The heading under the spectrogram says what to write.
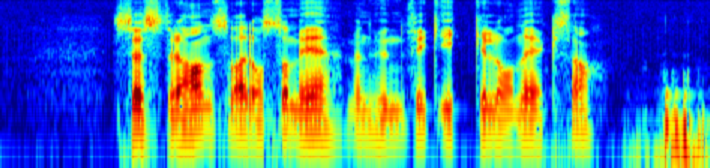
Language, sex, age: Norwegian, male, 35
